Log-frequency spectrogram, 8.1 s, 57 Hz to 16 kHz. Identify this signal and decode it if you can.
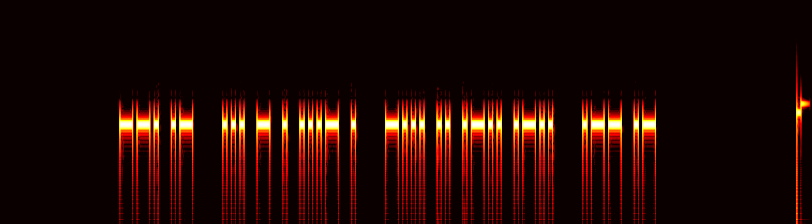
Morse code, heard as a keyed tone, about 27 wpm, 700 Hz. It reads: GA STEVE BILL WA
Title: K1USN SST QSO Practice - 28wpm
